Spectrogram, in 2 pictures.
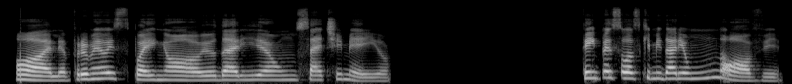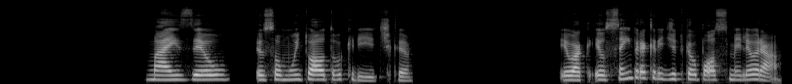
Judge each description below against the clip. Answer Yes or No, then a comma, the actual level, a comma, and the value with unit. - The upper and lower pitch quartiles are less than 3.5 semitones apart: Yes, average, 3.1 semitones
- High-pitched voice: Yes, high, 220 Hz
